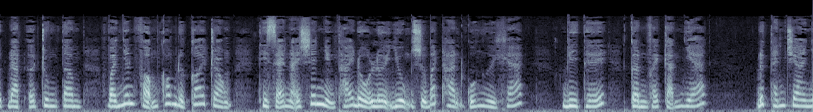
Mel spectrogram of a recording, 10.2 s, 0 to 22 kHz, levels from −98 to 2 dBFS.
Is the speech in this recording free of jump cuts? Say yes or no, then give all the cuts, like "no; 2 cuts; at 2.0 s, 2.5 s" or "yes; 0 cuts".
yes; 0 cuts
